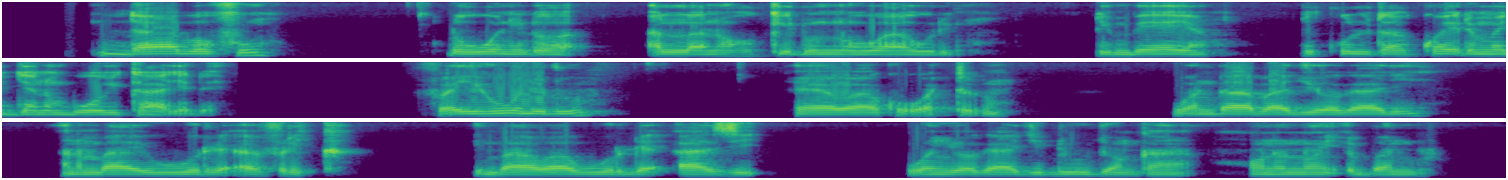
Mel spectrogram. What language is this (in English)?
Maasina Fulfulde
